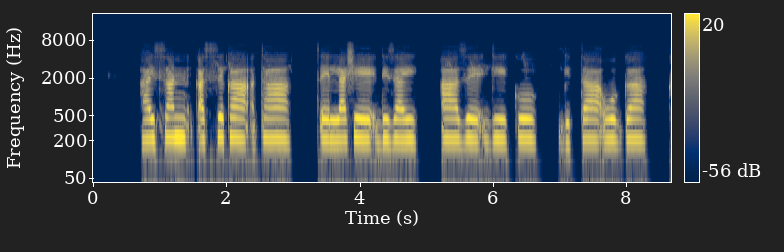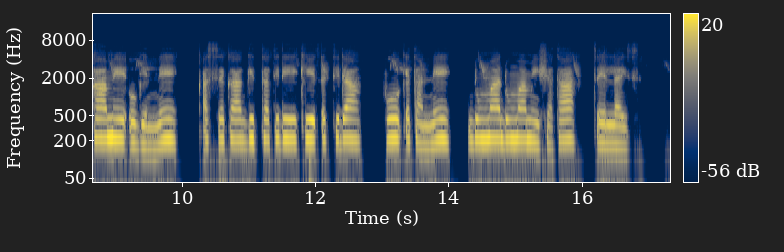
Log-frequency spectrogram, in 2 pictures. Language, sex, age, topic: Gamo, female, 36-49, government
